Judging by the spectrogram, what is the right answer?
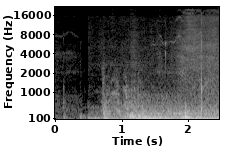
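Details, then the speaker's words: VW Passat start after navigation map update, checking the battery hadn't drained: brief cranking, then the engine catches quickly and settles into a steady, even low rumble; clean, healthy start. "Все. Двигатель завелся."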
